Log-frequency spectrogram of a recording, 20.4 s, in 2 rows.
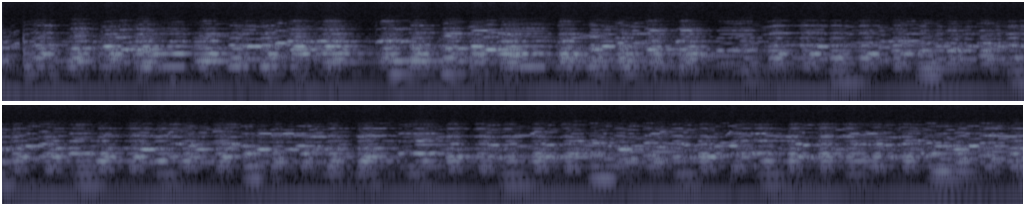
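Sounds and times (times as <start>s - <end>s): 
instrumental music: 0.0s - 20.4s.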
